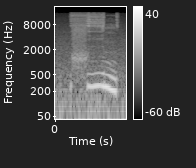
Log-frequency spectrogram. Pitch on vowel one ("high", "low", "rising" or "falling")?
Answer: falling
